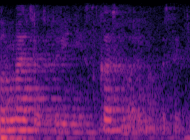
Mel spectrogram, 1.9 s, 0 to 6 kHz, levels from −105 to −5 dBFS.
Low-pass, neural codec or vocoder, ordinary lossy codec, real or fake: 5.4 kHz; none; Opus, 32 kbps; real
